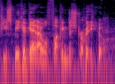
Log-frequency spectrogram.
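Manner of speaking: loud, hard delivery. Recalling a film clip, quoting J K Simmons: J K Simmons impression. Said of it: "that clip of J K Simmons being like".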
